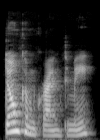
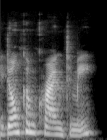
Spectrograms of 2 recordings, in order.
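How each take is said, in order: First: The pitch sounds flat and unnatural. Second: The same.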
